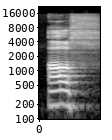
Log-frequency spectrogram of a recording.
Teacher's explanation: সদ এটা মোটা হরফ, তবে সদ কি হবে হামস হবে, বাতাস বের হবে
